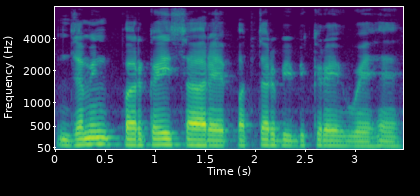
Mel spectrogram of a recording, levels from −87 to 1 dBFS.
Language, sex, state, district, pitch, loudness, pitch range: Hindi, male, Arunachal Pradesh, Lower Dibang Valley, 110 Hz, -16 LUFS, 105-120 Hz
